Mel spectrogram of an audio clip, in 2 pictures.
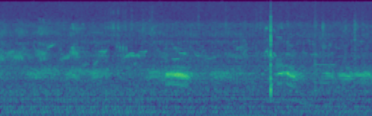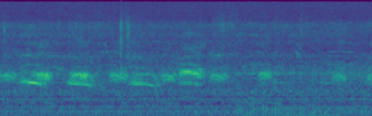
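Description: Birds calling: a run of short calls, about two a second, starting about two seconds in and fading near the end. A steady low hum runs underneath, and there is one sharp click midway.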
